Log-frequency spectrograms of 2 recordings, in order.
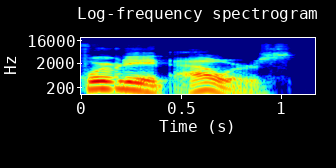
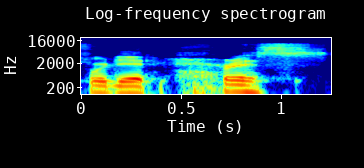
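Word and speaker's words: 48 Hrs.: 48 hers 48 hours it's not called 48 Hours HRS period and Wikipedia is very clear to set out that that is pronounced 48 hours that it is in fact 48 Hours not four years yes it's not pronounced 48 Harris or or something I don't know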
